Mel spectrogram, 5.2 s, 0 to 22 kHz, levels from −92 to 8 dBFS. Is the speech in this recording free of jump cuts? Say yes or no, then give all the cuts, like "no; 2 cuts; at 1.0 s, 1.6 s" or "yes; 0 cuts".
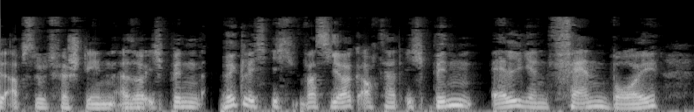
no; 3 cuts; at 1.5 s, 2.2 s, 2.8 s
